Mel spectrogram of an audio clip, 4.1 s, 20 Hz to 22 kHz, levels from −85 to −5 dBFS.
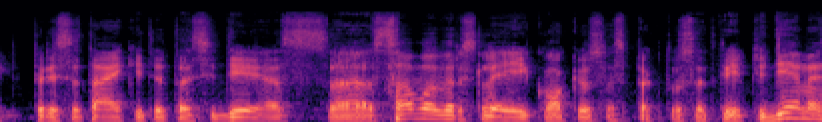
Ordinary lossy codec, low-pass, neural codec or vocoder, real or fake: AAC, 64 kbps; 14.4 kHz; none; real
